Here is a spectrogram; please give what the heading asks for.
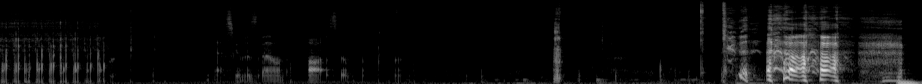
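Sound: cough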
